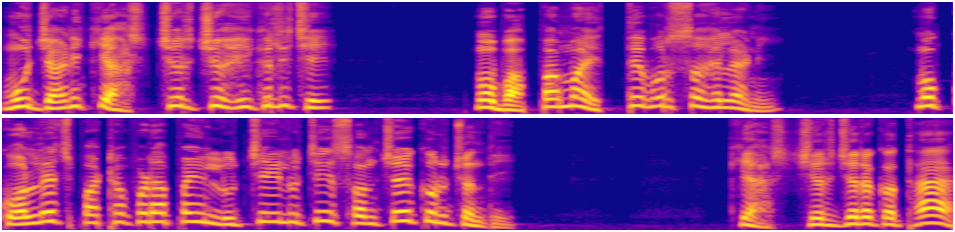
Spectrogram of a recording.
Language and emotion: Odia, surprised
